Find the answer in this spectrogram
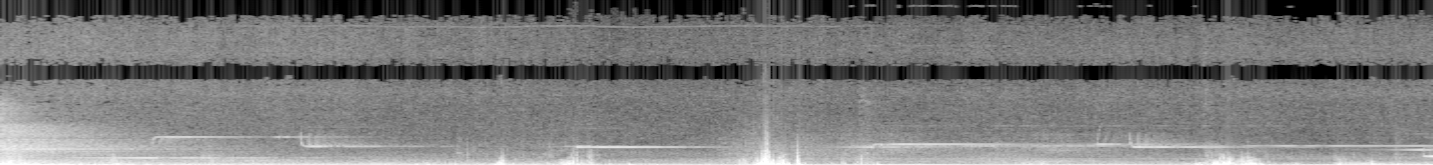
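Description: Wind buffeting the phone's microphone in gusts over a steady low rumble, the strongest gust a little past halfway. Faint held tones run through it, jumping from one pitch to another every second or two.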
